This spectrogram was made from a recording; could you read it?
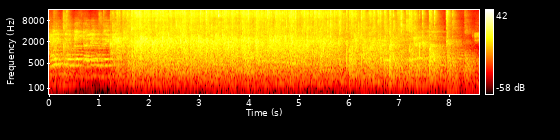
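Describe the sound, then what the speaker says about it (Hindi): Loud, sustained applause from a school audience at a Constitution Day celebration, dense clapping filling the room for several seconds after a brief voice at the start. "कोई जोरदार तालियां बजाएंगे।"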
